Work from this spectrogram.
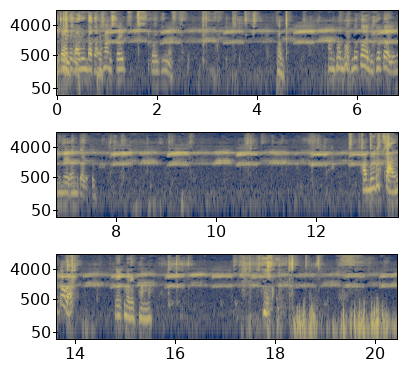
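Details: Frogs calling at night in the Amboli hills forest, Sindhudurg, with no background music: a steady chorus of short, rapidly repeated two-toned notes, broken by several louder, lower, rasping croaks.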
